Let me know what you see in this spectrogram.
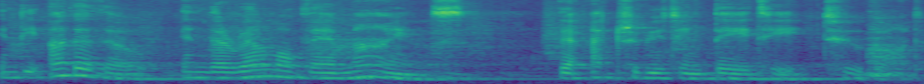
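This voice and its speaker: Very slow speech over noticeable background noise. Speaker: Islamic teacher. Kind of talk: lecture. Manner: halting.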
